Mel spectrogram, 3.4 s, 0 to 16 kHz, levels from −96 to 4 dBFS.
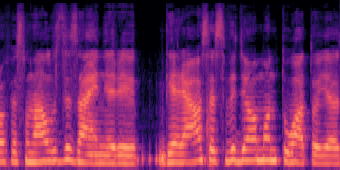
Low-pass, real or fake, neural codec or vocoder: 14.4 kHz; fake; vocoder, 44.1 kHz, 128 mel bands every 256 samples, BigVGAN v2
